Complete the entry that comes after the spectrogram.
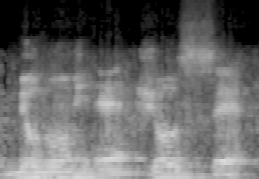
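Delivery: meu nome é José dragged out slowly; drawn-out teaching example. Shown as a demonstration. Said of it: "É a tal coisa".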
